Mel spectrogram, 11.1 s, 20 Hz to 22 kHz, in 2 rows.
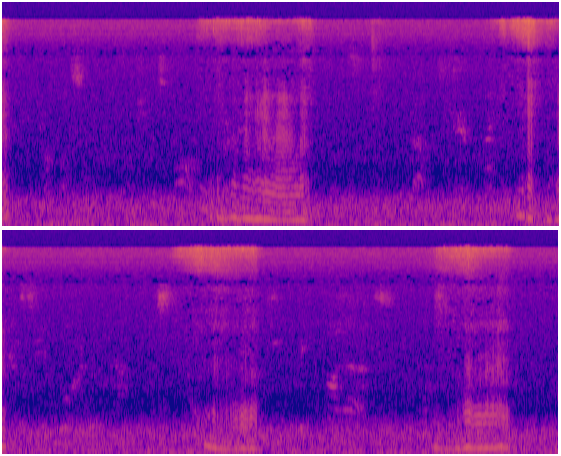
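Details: An 11-year-old cat snoring while asleep, with soft low rasping breaths repeated in slow pulses against a quiet background hiss.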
